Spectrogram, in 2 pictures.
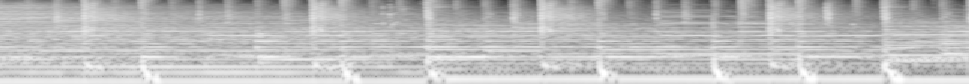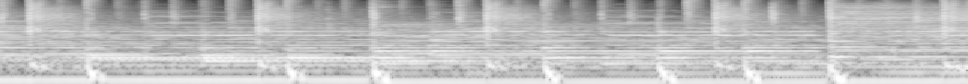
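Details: Only instrumental music plays, with a steady beat and sustained guitar-like tones and no animal sounds.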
